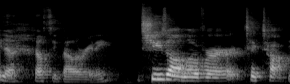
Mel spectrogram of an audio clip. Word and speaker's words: Kelsey Ballerini: right I think I I'm gonna say her name wrong I think it's Kelsey ballerini am I saying it right yeah Kelsey ballerini she's all over Tick Tock right now with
